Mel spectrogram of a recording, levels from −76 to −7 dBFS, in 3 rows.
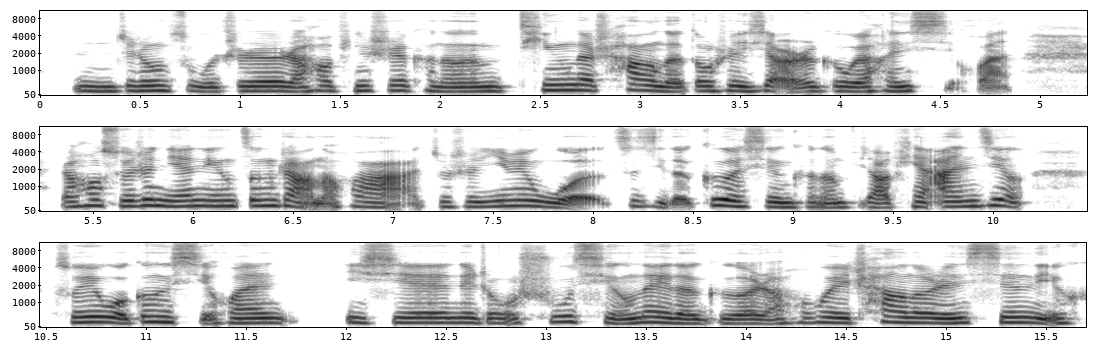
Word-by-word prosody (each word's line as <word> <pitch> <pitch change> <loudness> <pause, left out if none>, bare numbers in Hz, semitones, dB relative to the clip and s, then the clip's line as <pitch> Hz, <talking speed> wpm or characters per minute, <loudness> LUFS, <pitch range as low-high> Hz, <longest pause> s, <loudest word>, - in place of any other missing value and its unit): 嗯， 180 -1 -2
这 190 - -5
种 190 +1 +2
组 185 -4 -4
织， 185 +2 +2
然 165 -1 +2
后 190 +1 -2
平 190 +2 -5
时 200 +1 -3
可 195 -1 -9
能 170 +1 +1
听 210 +4 -1
的 210 - +3
唱 205 +1 +1
的 165 -2 +2
都 185 - -1
是 190 0 0
一 180 - +2
些 190 - -4
儿 170 -3 +2
歌， 180 +1 -4
我 170 - +3
也 - - +2
很 180 0 0
喜 180 0 -6
欢。 - - -5 0.4
然 195 0 -2
后 235 +1 0
随 215 -1 -1
着 240 +2 +3
年 215 0 +1
龄 220 0 0
增 225 +1 -1
长 220 - +2
的 - - -1
话， 190 -4 0
就 190 -1 -8
是 190 0 -3
因 210 +2 -2
为 225 - +1
我 190 -7 +2
自 215 - -9
己 200 -4 -6
的 - - -2
个 235 -3 +5
性 185 -3 0
可 180 +1 -6
能 170 0 -1
比 175 - -19
较 160 - +1
偏 190 - -3
安 200 +2 +4
静， 215 -4 -1 0.4
所 205 - -2
以 215 - +5
我 200 -5 +4
更 220 +2 +1
喜 190 -5 -3
欢 185 +1 +1 0.3
一 200 - -3
些 195 +1 +1
那 190 0 +2
种 180 -1 -2
抒 220 +5 -3
情 180 -6 0
类 205 -1 +3
的 170 -2 +4
歌， 165 0 0
然 160 +1 0
后 190 +2 -8
会 200 -1 +2
唱 210 +3 +1
到 195 - +3
人 180 0 +4
心 205 +1 -1
里， 175 - +3
190 Hz, 290 characters per minute, -23 LUFS, 175-210 Hz, 0.4 s, 个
